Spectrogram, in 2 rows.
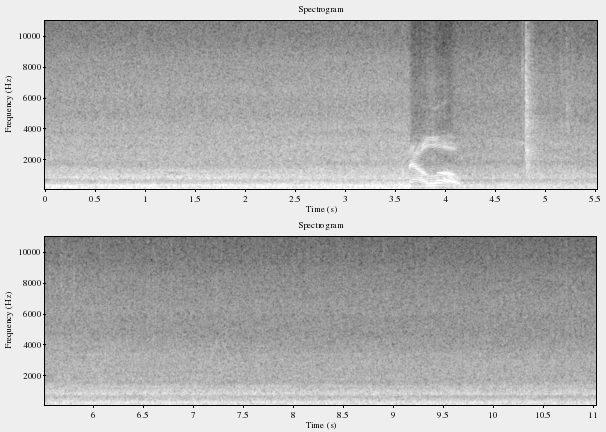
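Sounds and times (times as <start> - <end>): box fan running: 0.0 - 11.0.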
